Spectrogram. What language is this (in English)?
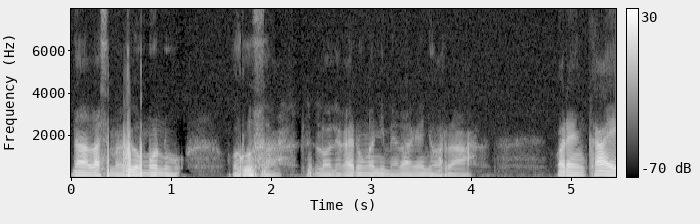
Masai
